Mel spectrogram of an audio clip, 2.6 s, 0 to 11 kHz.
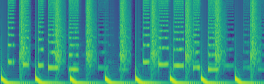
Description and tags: GARAGEBAND LOOP 001
Loops from clippings of songs I made in GarageBand. This one has fast rhythm and melody.
beat, garageband, loop, song, drums, music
